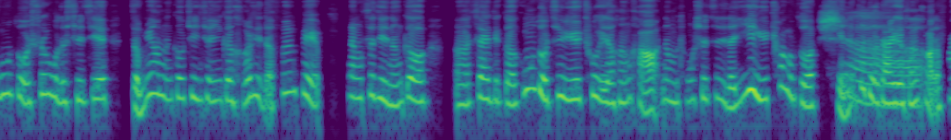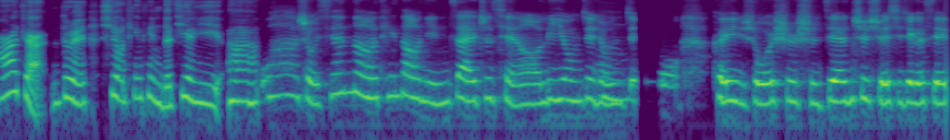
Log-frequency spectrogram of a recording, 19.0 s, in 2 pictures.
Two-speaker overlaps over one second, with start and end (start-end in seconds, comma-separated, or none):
8.2-9.4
